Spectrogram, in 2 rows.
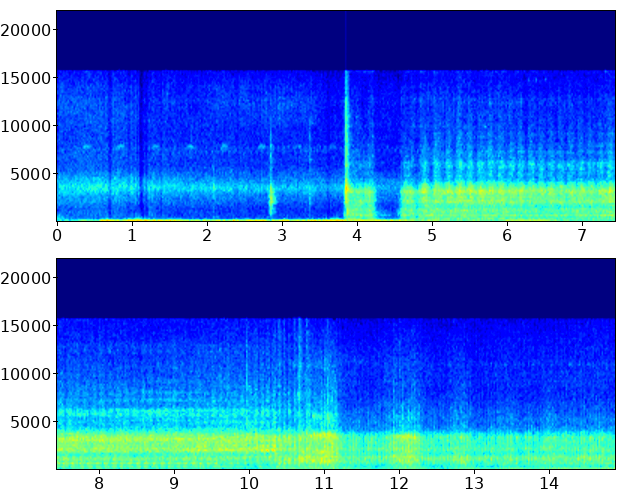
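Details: Caterpillar 3406B diesel in a Peterbilt cabover, losing fuel prime (stumbled and died pulling away); owner unsure if transfer (lift) pump is bad or a fuel line is leaking; heavy cranking, then catches but runs ragged and uneven.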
